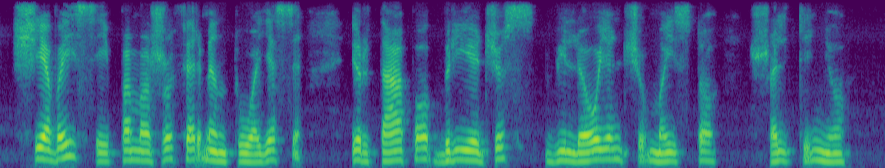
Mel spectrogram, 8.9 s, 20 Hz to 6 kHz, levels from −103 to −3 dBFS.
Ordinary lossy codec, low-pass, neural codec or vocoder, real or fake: Opus, 32 kbps; 5.4 kHz; none; real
